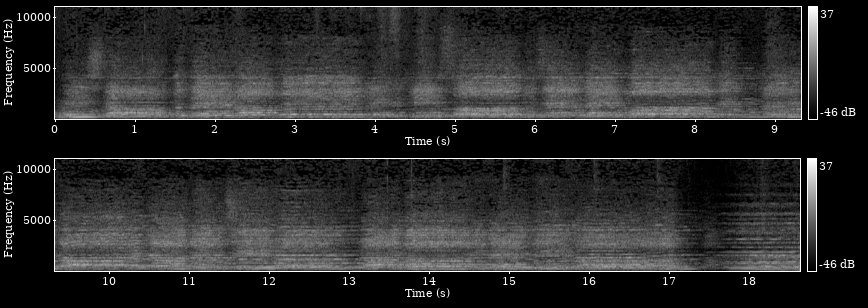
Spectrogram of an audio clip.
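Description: A national anthem sung by a choir with orchestral accompaniment, in slow sustained phrases. It breaks off shortly before the end and different music begins.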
